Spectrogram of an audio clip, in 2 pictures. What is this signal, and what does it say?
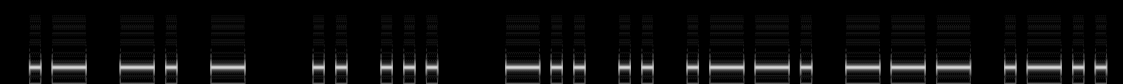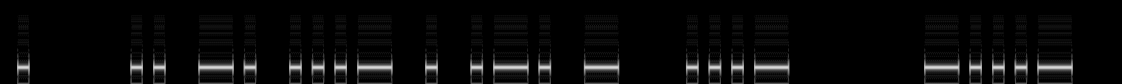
Morse code, heard as a keyed tone, about 10 wpm, 800 Hz. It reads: ANT IS DIPOLE INVERT V <BT>
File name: Telegraphy-group / QSO CW 10 PPM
